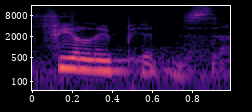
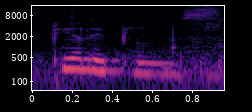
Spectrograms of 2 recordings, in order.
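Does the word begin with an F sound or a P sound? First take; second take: F sound; P sound. First: The word begins with an F sound. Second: The word begins with a P sound. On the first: The speaker calls it right. "like Philippines" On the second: The speaker calls it wrong. "not Philippines"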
